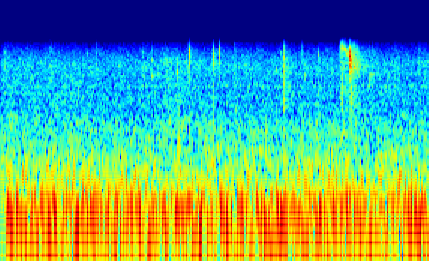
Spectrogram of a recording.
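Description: A four-month-old baby smacking her lips as she is spoon-fed baby food: a few small wet clicks, the loudest about three and a half seconds in, over a steady low hum.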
